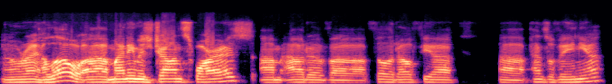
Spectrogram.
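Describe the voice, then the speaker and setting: A man with a mid-range voice introducing himself on a video call, friendly and a little halting. The sound is dry and close, with no room around it. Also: mid-range voice, fairly even intonation, a bit bright, no room sound, highs cut off. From Colombia, raised in the US.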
